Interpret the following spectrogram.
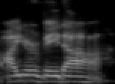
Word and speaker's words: Ayurveda: big hot the jaw so that terminal a is pronounced uh not ah so that's why in India you'll never hear anyone say yoga or Ayurveda because that last aa is just a schwa sound ER is just an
